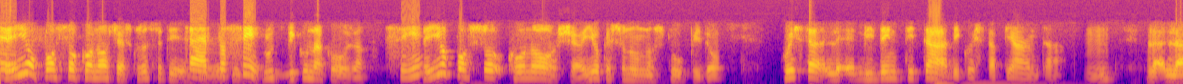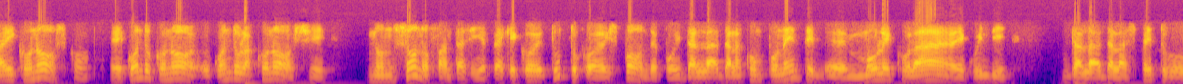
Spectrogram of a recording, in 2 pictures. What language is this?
Italian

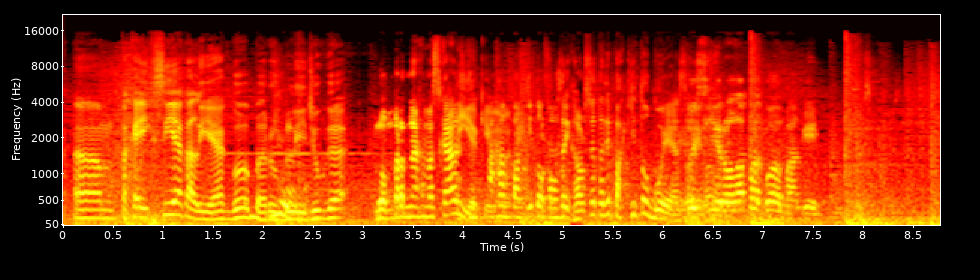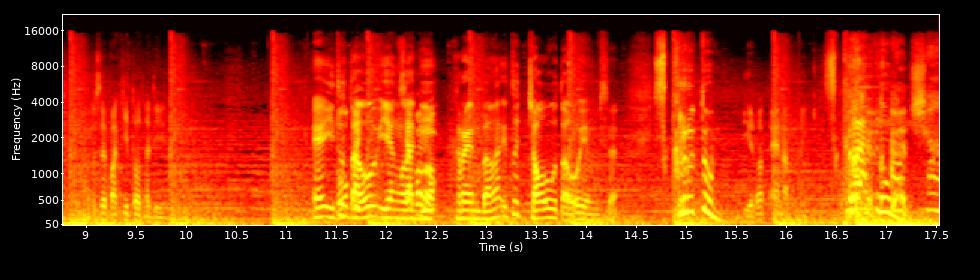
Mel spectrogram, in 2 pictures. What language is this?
Indonesian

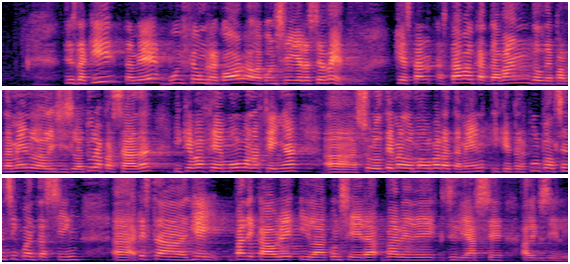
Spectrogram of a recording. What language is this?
Catalan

